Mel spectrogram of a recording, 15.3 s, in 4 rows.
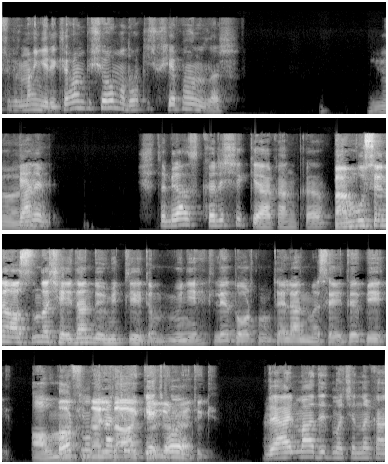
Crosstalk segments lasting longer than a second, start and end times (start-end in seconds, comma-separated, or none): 12.1-13.5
